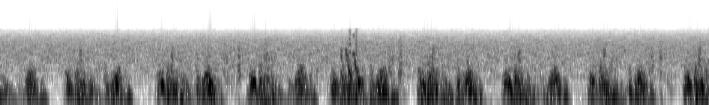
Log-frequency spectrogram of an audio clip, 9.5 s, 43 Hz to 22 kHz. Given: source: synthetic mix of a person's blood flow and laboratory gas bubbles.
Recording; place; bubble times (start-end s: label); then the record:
Doppler ultrasound of blood flow; precordium
4.54-4.91 s: bubbles
From the record:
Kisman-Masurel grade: 213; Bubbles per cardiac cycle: several, 3 to 8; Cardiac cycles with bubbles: 1 to 10%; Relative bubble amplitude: loud (0.450 to 0.775); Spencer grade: 1 (occasional bubble signal discernible with the cardiac motion signal, with majority of cardiac periods free of bubbles); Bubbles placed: only in the low amplitude regions of the cardiac cycle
